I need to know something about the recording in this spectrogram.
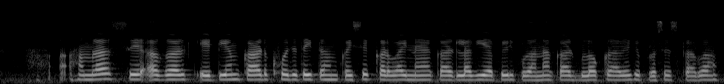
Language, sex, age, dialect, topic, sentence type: Magahi, female, 60-100, Western, banking, question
